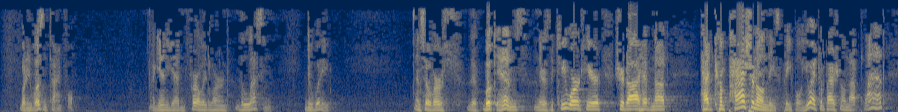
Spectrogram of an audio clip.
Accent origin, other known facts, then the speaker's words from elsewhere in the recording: New Orleans, Louisiana, United States; Now, I grew up in New Orleans. That wasn't unusual.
